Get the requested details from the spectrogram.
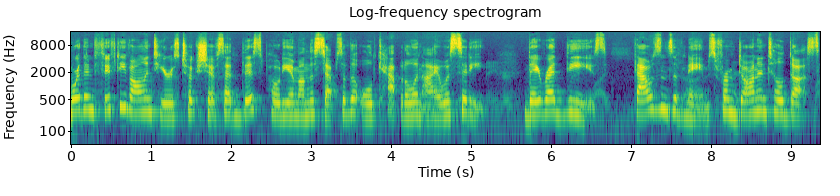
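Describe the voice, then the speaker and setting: This woman has an unremarkable speaking voice, pitched fairly high, with ordinary pitch variation and a moderate pace. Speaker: television news reporter. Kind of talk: TV news reporter stand-up and voiceover narration.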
